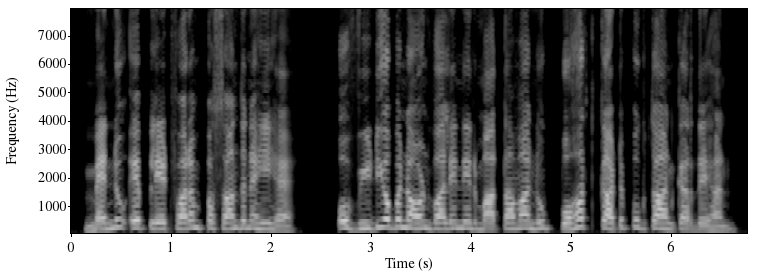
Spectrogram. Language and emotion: Punjabi, disgusted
